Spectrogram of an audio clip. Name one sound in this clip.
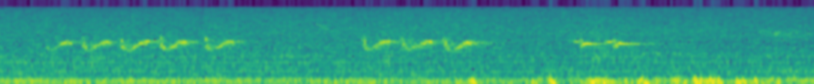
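A small bird chirps in short, repeated trills.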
